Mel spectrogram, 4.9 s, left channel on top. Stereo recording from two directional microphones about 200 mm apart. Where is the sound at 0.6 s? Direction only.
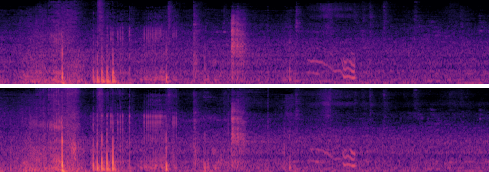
60° right (ahead or behind).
